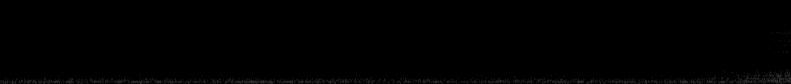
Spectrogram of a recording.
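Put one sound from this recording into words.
A metal paint can clinks as it is handled.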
